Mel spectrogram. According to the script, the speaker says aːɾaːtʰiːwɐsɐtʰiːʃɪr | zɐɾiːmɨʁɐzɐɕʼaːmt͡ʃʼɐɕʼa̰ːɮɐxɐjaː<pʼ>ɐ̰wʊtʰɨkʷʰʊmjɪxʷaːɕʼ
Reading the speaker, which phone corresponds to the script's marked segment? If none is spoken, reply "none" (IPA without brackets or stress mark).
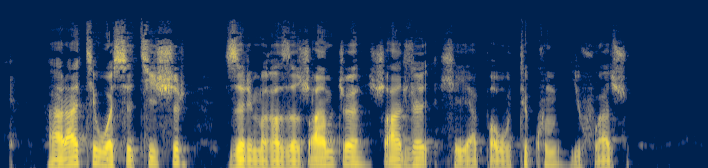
pʼ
